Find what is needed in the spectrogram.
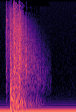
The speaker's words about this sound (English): I heard a shotgun blast.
